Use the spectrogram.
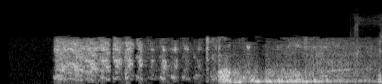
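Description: A Ford Power Stroke diesel engine cranks with a quick rhythmic starter chug for about a second and a half, then fires up and settles into a steady, rumbling idle.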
